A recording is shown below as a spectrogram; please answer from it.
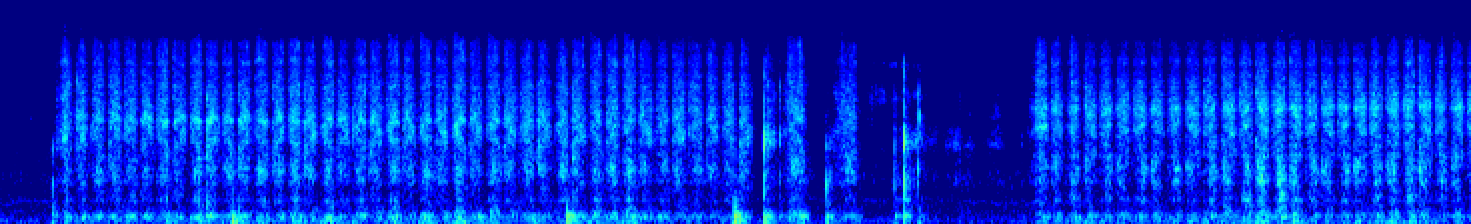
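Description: A wooden stylus scratches the black wax coating off a spiral scratch-art paper pad held flat, working near the pots, with a hand rubbing at the end. Quick, steady, bright raspy strokes run for about seven seconds, pause for a few seconds with a couple of soft knocks, then resume at the same brisk rhythm.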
